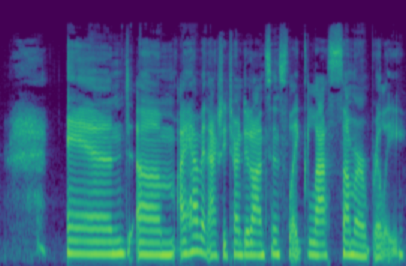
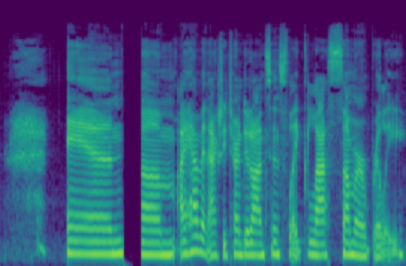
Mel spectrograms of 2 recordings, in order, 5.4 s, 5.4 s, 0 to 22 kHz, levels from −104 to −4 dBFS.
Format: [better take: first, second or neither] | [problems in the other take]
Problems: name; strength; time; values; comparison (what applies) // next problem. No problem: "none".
first | audio cutting out; at 1.5 s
